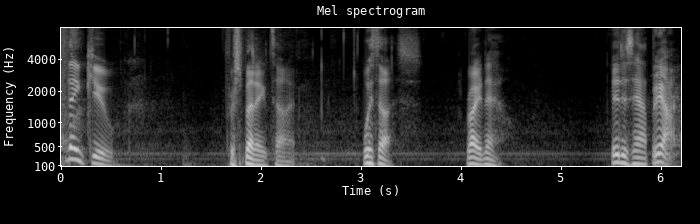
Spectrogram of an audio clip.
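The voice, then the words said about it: William Shatner impression. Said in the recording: “my Bill Shatner impression”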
